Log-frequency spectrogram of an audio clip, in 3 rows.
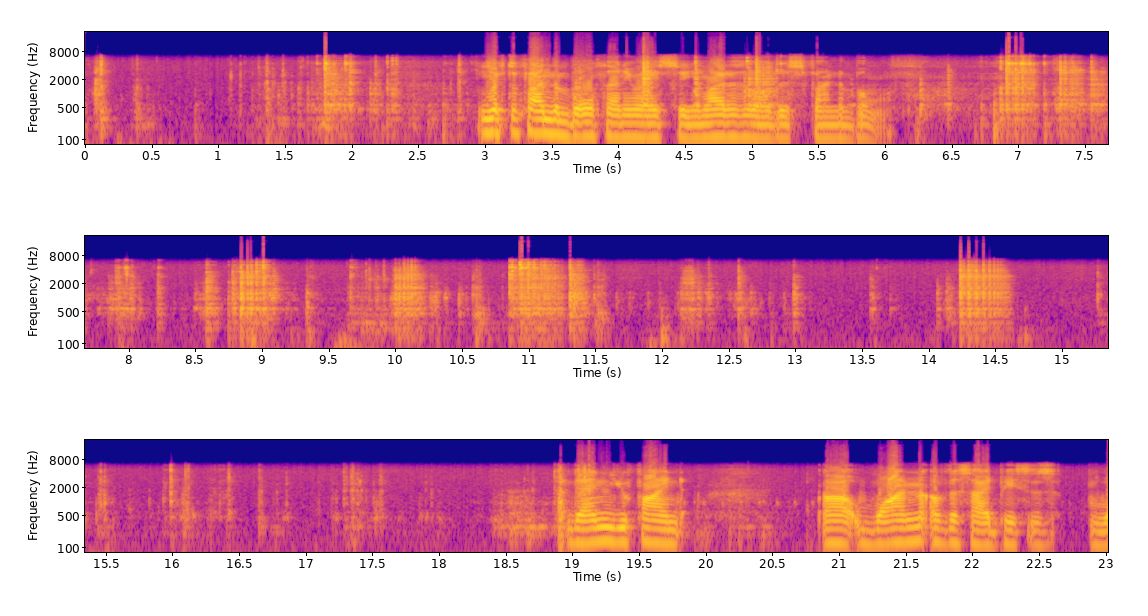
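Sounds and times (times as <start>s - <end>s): plastic puzzle pieces clattering: 1.2s - 3.0s, 6.8s - 11.6s, 12.2s - 14.7s.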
